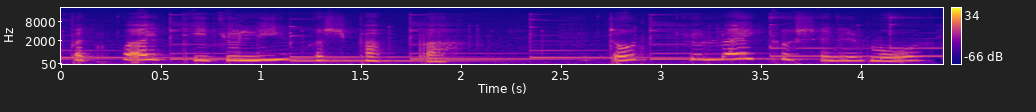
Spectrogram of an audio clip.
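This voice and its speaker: A woman's voice: high-pitched, a little slow. A woman playing a plaintive, childlike bird-creature daughter in a dramatic audio story. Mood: hurt, pleading. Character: pleading little bird-creature daughter, devoted to her father. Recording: loud music behind.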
